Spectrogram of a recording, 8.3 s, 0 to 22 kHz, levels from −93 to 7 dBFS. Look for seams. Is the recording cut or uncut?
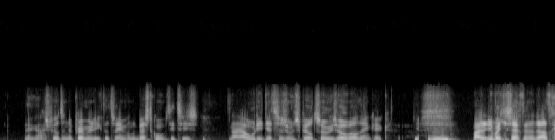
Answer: cut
